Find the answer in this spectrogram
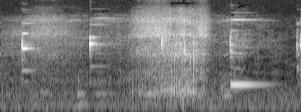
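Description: Handling sounds on a battery-powered Gemmy animated Frankenstein toy between plays of its tune: two sharp clicks, a brief rustle about a second in, then a single short electronic note near the end as the tune starts again.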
